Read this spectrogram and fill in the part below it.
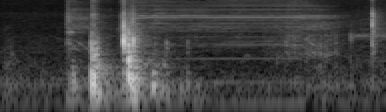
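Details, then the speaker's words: XC Fairmont GXL driver's power window motor with new rollers, bench-tested after a couple of handling thunks; faint steady hum for about a second with no grinding, motor healthy and quiet. "That's perfect. Can't fault that at all. It's lovely and quiet."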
